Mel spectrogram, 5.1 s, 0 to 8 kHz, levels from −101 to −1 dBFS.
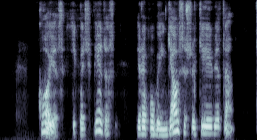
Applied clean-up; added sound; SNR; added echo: neural mask model Resemble Enhance denoiser.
